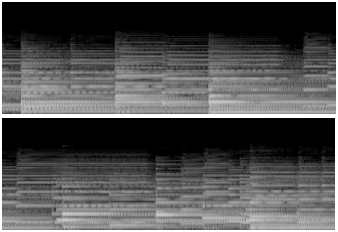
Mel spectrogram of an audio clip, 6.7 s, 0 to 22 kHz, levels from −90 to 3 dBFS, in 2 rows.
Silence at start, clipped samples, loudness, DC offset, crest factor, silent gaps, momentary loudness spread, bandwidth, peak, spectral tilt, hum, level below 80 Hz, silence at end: 0 s; under 0.1%; -24 LUFS; under 0.1%; 16 dB; none; 6 LU; 6.2 kHz; -8 dBFS; -9 dB/octave; none; -50 dBFS; 0 s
